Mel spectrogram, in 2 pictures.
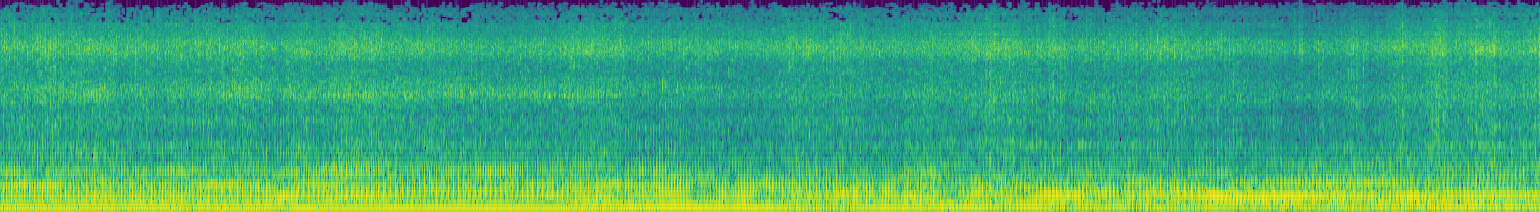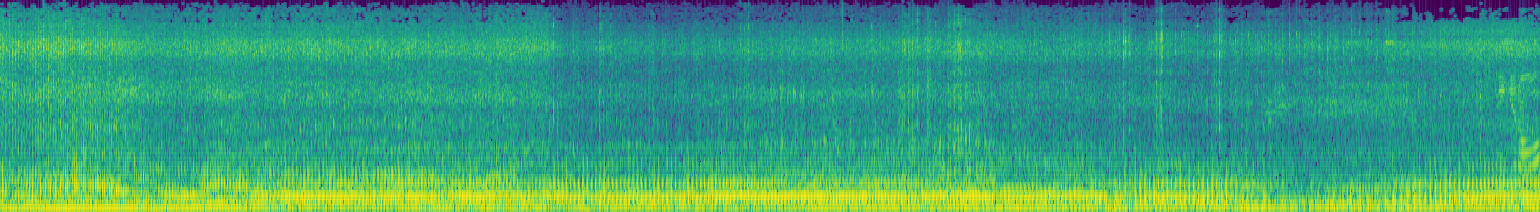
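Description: Snorkeled ATV engine running under load as it wades through deep muddy water, its revs rising and falling around the middle, with water sloshing and splashing around the machine.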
